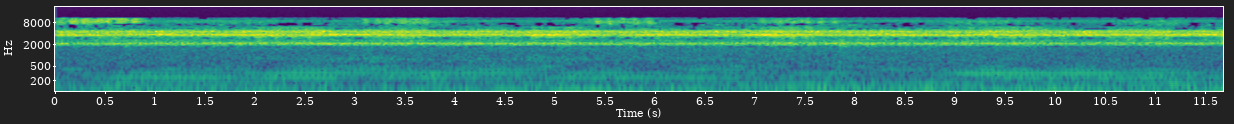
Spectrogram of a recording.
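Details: Crickets at night in nature, a high shimmering chirp in short pulsed bursts every few seconds over a steady high insect hum, with soft sustained low musical tones underneath throughout.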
